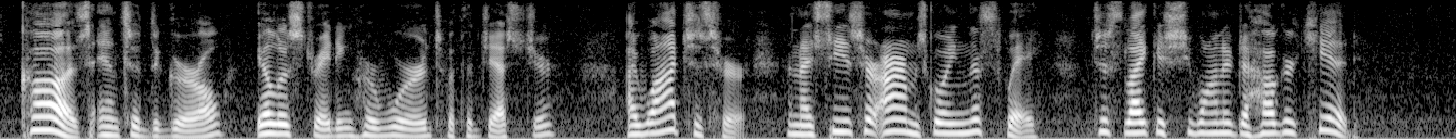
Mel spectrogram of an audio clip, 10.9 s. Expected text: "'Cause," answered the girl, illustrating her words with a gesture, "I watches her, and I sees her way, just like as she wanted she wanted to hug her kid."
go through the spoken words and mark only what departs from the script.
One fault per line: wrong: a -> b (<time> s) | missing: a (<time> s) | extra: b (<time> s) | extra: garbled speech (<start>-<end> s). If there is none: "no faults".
extra: arms going this (6.6 s)
missing: she wanted (9.3 s)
